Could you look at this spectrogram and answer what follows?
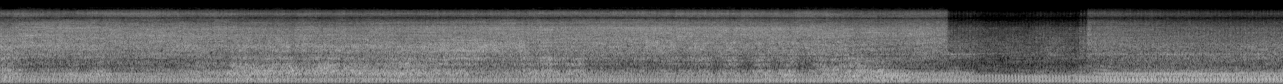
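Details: Pressure washer with replacement pump (4-bolt, 3/4 inch shaft): small petrol engine holds steady even drone under pump load, no knocks or rattles; healthy after the repair.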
